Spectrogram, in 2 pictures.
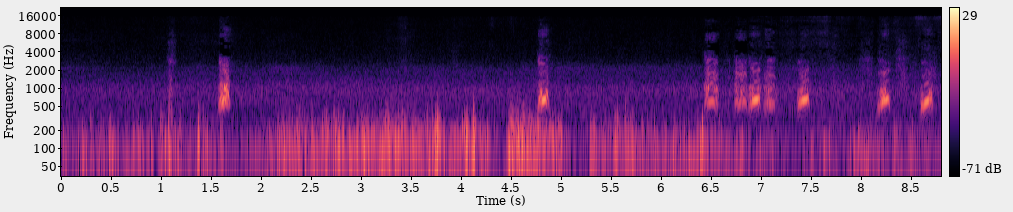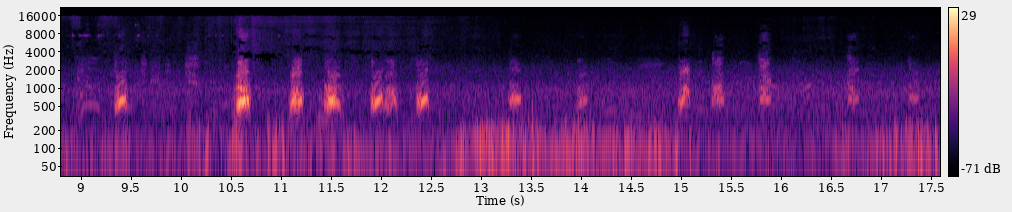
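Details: Samoyed barking at Edinburgh Samoyed Rescue: a series of short, sharp barks, sparse at first, then coming in quick runs about every half second over a low rumbling background.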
